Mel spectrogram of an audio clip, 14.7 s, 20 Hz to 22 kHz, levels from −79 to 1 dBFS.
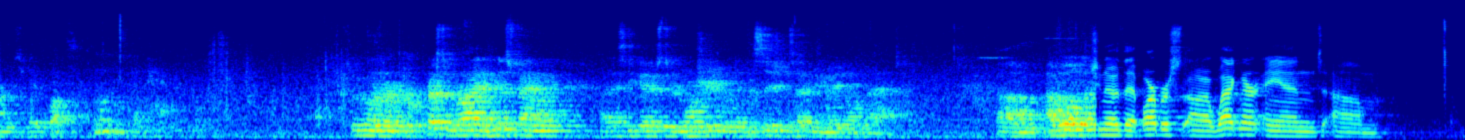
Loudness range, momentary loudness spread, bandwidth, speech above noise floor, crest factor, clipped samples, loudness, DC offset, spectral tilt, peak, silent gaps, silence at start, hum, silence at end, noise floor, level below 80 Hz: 7 LU; 20 LU; 16.5 kHz; 33 dB; 20 dB; under 0.1%; -32 LUFS; under 0.1%; -6 dB/octave; -12 dBFS; none; 0 s; none; 0.2 s; -64 dBFS; -68 dBFS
